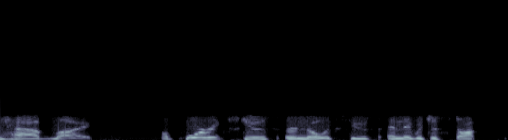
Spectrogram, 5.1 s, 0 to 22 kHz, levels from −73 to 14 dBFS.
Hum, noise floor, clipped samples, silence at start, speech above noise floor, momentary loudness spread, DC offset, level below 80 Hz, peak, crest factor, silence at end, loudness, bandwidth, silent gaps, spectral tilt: none; -69 dBFS; under 0.1%; 0 s; 48 dB; 10 LU; under 0.1%; -66 dBFS; -6 dBFS; 16 dB; 0.35 s; -21 LUFS; 4 kHz; none; -9.5 dB/octave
